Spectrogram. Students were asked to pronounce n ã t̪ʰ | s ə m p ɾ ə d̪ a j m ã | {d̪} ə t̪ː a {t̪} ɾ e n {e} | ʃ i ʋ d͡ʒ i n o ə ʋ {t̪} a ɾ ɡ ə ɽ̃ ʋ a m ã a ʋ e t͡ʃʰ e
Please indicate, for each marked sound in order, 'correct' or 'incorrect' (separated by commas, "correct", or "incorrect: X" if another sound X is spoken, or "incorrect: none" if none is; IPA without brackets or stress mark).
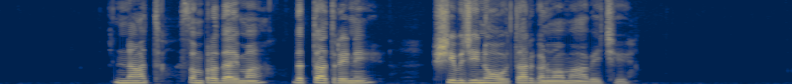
correct, correct, correct, correct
